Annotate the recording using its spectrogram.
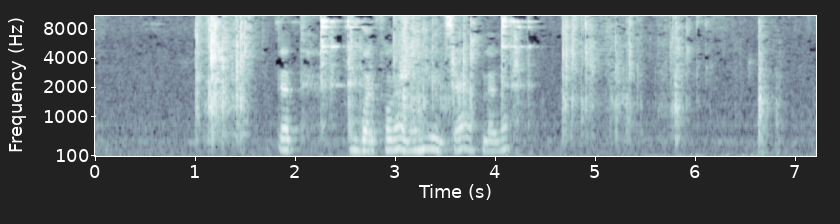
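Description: Ice cubes clink as they drop into a glass.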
